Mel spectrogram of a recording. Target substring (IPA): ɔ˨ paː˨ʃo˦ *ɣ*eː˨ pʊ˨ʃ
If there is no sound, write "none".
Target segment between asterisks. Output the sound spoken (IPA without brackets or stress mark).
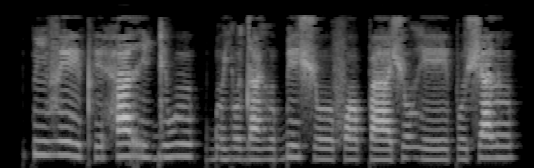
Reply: ɣ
